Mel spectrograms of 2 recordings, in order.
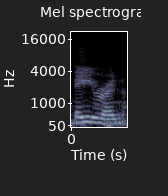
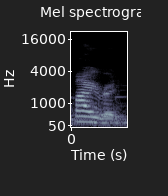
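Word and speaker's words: Bayron: cinderella is dead by kailyn bayern i think that's how you pronounce it i always call it byron i'm not sure why because there's definitely an a in there this is a cinderella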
